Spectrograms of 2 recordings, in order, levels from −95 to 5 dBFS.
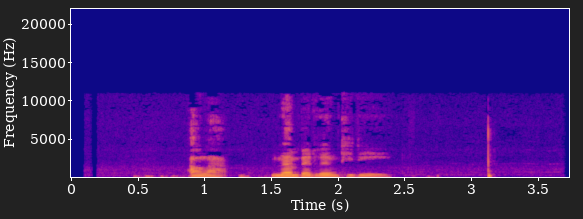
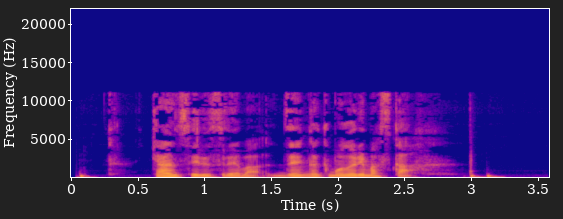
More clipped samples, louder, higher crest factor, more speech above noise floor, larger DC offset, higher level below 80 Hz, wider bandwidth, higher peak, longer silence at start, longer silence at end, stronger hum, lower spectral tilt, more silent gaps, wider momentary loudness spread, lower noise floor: neither; second, -28 LUFS vs -24 LUFS; about the same, 24 dB vs 22 dB; first, 36 dB vs 27 dB; neither; second, -68 dBFS vs -62 dBFS; about the same, 11.5 kHz vs 11.5 kHz; about the same, -6 dBFS vs -4 dBFS; first, 0.55 s vs 0.05 s; first, 0.6 s vs 0.4 s; neither; about the same, -6 dB/octave vs -5.5 dB/octave; neither; about the same, 17 LU vs 16 LU; first, -62 dBFS vs -51 dBFS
